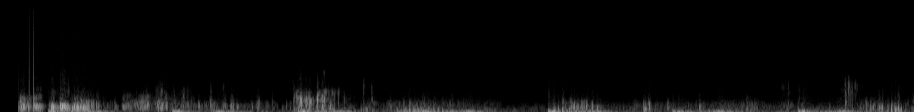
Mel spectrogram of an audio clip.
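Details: Stomach growling (borborygmi): low, gurgling rumbles and squelching rolls in irregular waves with brief quiet gaps between them.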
